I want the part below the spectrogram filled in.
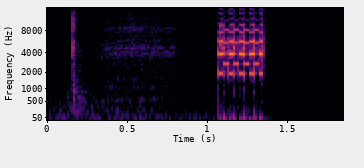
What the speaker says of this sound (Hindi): उमाताई का फोन?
